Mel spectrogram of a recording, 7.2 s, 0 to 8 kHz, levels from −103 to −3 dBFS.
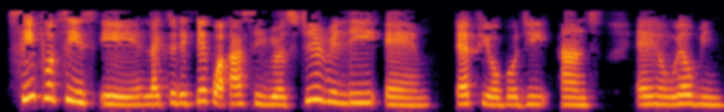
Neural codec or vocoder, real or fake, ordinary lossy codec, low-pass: codec, 16 kHz, about 1 kbps, DyCAST, with the encoder's durations; fake; MP3, 24 kbps; 7.2 kHz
